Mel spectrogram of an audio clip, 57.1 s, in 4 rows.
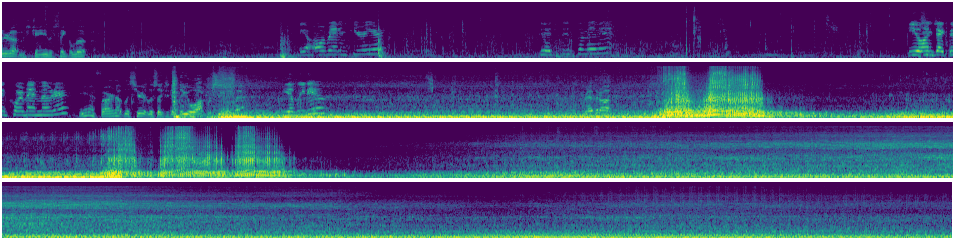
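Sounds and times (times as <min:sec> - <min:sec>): car engine idling: 0:16.5 - 0:57.0
car engine revving: 0:16.8 - 0:57.0.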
